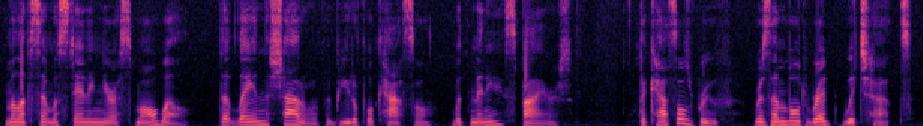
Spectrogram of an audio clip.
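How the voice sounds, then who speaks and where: A woman's voice: on the low side, a little mellow, dry recording. A woman reading a fairy tale aloud as scripted storybook narration. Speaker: audiobook reader.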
